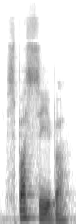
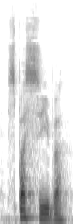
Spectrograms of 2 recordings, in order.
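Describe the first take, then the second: Both takes have the same delivery.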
